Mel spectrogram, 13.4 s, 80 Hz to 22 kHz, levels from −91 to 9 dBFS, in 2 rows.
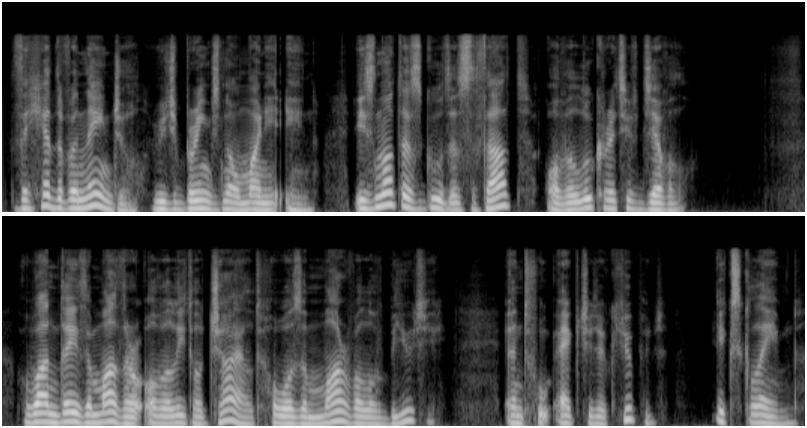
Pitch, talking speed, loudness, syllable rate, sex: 145 Hz, 180 wpm, -18 LUFS, 5.1 syllables/s, male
